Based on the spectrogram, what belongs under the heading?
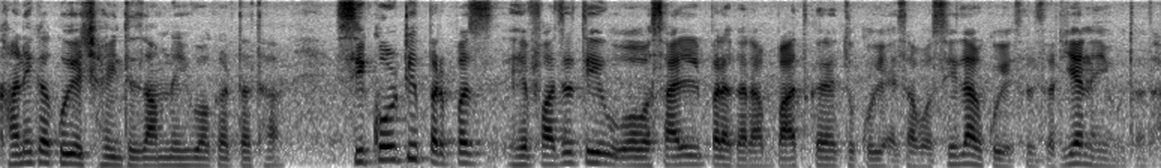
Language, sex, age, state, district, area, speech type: Urdu, male, 18-30, Delhi, North West Delhi, urban, spontaneous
